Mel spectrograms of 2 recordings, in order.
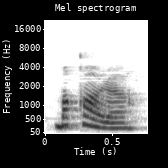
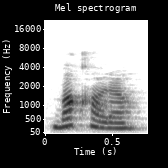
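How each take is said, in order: First: The word ends with a soft H sound. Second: The same.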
